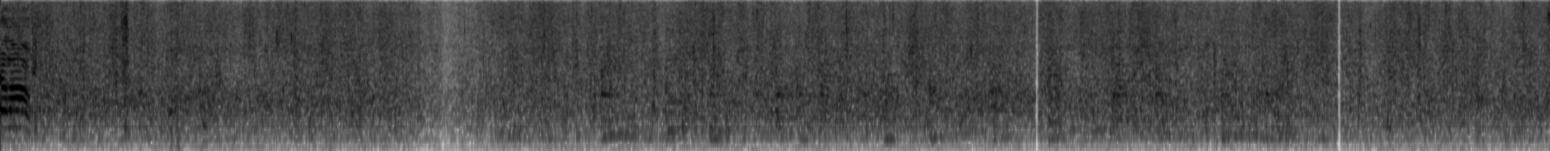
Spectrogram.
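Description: Viking longship at sea in Assassin's Creed Valhalla, with steady wind and rolling waves washing around the hull throughout, faint voices and background music underneath.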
